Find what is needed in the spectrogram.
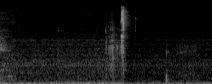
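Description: A pause in speech: low room tone, broken by one brief hiss just over a second in.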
